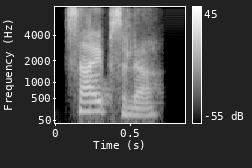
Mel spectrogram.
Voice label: "cypsela", Indian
